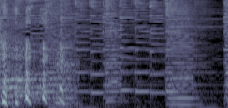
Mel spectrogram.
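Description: Background music in a light, plucked, harpsichord-like keyboard sound, played as short separate notes, with a quick run of sliding notes near the start.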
